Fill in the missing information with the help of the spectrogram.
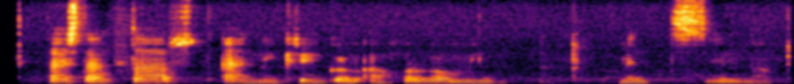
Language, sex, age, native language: Icelandic, female, 15, Icelandic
